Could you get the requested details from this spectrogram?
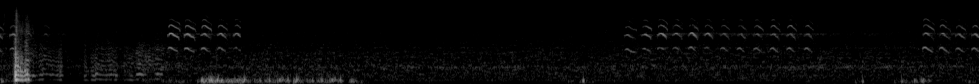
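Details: Eurasian hobbies disputing a food delivery; a rapid series of sharp, high, chevron-shaped notes repeated in bursts, following a loud opening squeal and lower scraping noises.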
